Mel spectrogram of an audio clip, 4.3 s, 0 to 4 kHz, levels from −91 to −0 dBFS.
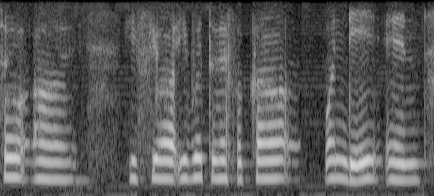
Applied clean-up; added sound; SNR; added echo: none; none; none; none.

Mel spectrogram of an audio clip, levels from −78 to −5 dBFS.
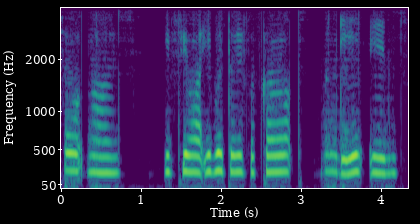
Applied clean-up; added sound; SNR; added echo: neural separator model SepFormer WHAMR!.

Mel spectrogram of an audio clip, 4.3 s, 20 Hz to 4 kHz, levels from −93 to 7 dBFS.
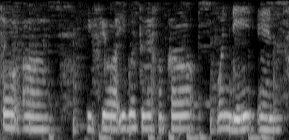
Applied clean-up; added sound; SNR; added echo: classical method WPE with log-MMSE.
